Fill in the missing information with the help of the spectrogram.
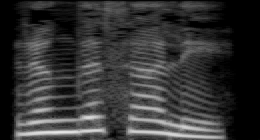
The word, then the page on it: ರಂಗಸಾಲೆ: ranga sāle; Kannada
